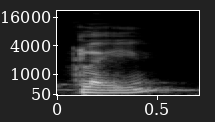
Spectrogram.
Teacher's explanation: there is a oval sound after l and before m so there is a small change from a to e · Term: diphthong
